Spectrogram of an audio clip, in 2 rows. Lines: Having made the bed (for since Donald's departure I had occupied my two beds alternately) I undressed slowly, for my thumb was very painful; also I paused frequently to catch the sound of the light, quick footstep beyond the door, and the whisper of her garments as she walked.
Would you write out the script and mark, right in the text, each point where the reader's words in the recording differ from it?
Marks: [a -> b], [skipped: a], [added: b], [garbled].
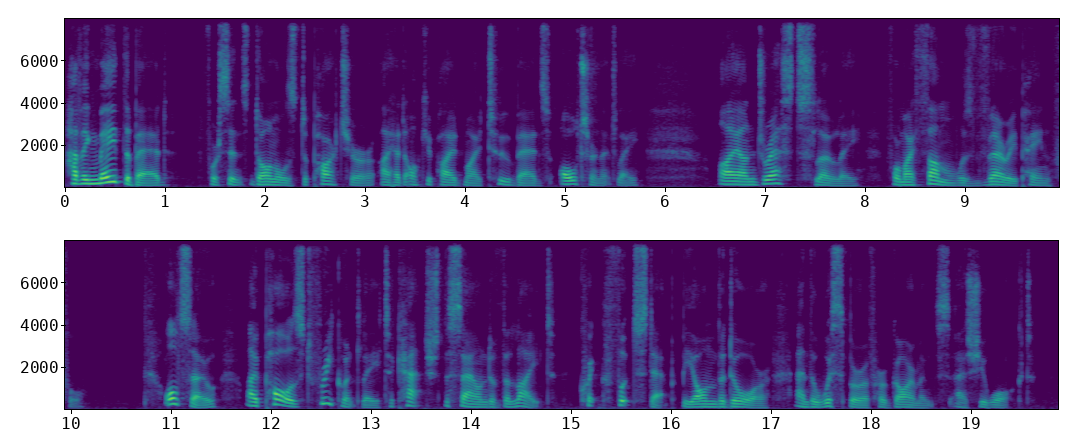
Having made the bed (for since Donald's departure I had occupied my two beds alternately) I undressed slowly, for my thumb was very painful; also I paused frequently to catch the sound of the light, quick footstep beyond the door, and the whisper of her garments as she walked.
